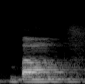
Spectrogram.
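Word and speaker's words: bomb: Next example में लिखा है बम, तो यहाँ पर जो बी है वो क्या है? साइलेंट है।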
